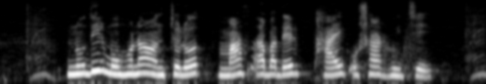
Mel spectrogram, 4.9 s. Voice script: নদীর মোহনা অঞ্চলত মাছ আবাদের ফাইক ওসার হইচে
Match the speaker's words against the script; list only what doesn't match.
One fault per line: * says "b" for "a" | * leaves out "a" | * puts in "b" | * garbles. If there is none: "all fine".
all fine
